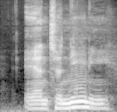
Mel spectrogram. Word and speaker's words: Antonini: Antonini, is how you say it, and Rosenfield argue that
